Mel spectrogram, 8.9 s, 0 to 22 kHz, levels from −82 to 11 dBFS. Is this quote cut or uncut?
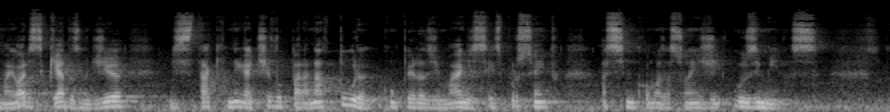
uncut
